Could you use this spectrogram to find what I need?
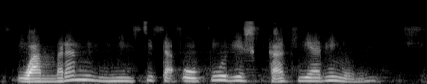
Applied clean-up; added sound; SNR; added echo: neural separator model SepFormer DNS4.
